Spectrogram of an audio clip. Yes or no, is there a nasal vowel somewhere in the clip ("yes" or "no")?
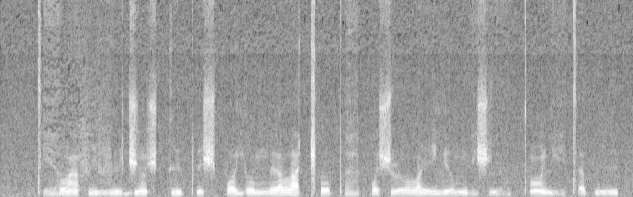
yes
